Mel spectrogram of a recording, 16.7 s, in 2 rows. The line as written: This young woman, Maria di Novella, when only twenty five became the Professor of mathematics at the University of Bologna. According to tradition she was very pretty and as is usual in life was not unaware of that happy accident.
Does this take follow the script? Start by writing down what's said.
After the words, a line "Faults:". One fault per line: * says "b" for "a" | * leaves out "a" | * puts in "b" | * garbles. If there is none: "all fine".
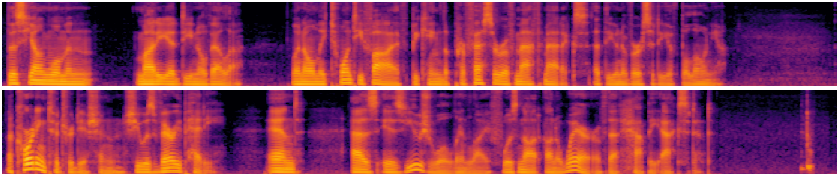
This young woman, Maria di Novella, when only twenty five became the Professor of mathematics at the University of Bologna. According to tradition she was very petty and as is usual in life was not unaware of that happy accident.
Faults:
* says "petty" for "pretty"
